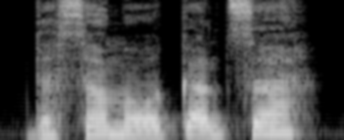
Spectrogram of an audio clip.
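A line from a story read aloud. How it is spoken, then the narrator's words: Exhausted groaning pair. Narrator (Russian): простонали двое других, измотанные подъемом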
